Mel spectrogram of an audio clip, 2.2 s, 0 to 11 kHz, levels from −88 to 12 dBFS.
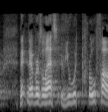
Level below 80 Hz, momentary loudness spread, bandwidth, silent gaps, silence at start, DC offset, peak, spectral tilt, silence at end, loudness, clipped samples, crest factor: -76 dBFS; 10 LU; 8 kHz; none; 0 s; under 0.1%; 0 dBFS; -3 dB/octave; 0 s; -21 LUFS; under 0.1%; 20 dB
